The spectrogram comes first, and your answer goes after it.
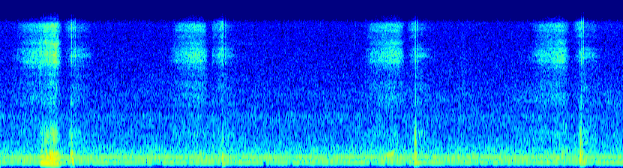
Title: Sadie the pitbull snoring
